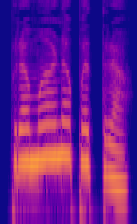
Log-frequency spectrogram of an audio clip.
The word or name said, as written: ಪ್ರಮಾಣಪತ್ರ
